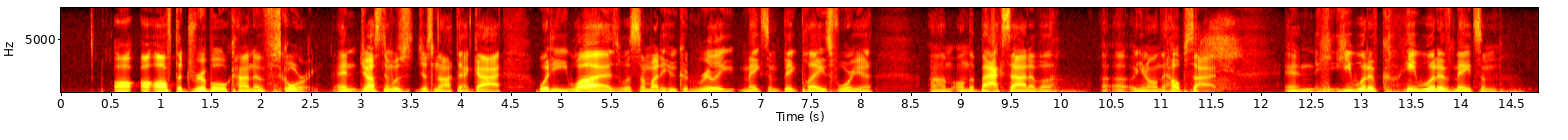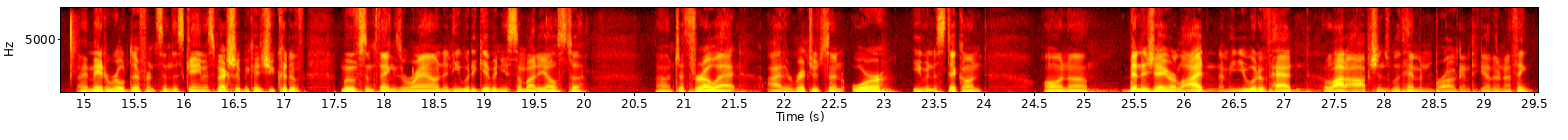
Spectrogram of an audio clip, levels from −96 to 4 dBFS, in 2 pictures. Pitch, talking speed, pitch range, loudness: 115 Hz, 220 wpm, 105-125 Hz, -21 LUFS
